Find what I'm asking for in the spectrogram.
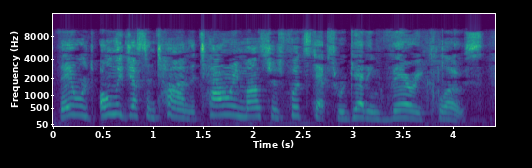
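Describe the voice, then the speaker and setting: A woman reading a children's picture book aloud expressively, pausing to explain things to young listeners. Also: a little high, a little hiss or hum. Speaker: read-aloud storyteller.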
